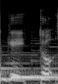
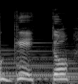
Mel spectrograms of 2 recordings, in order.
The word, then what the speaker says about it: ghetto: Gli ebrei di origine tedesca pronunciavano questo nome con la G dura, da cui derivò ghetto, che dal XVI secolo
